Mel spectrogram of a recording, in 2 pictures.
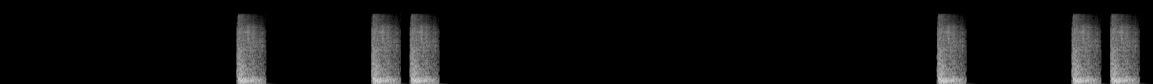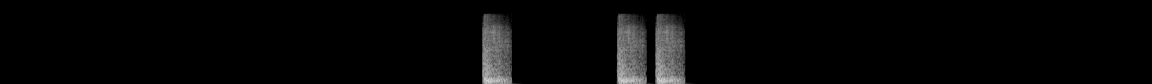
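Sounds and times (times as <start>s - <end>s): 
slam: 2.4s - 2.7s, 3.7s - 4.4s, 9.4s - 9.7s, 10.7s - 11.4s, 16.4s - 16.7s, 17.7s - 18.4s.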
